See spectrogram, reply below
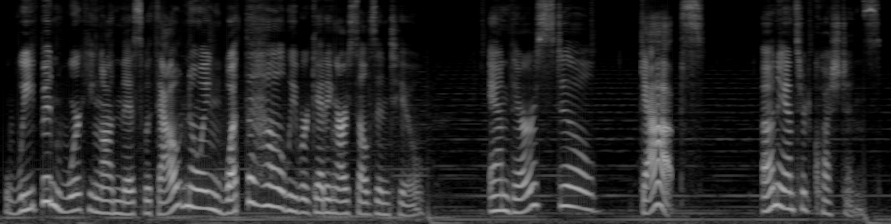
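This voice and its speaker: Audio drama role: guarded, practical female investigator, medium pitch, naturalistic delivery, music bed. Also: expressive, a little slow. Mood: determined. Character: pragmatic, guarded woman, an amateur investigator.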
